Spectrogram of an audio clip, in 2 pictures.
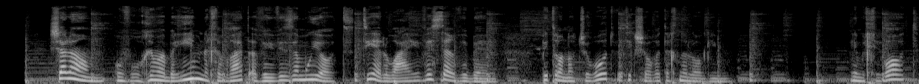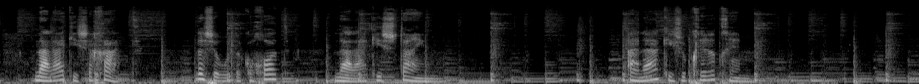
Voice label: Female, Hebrew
